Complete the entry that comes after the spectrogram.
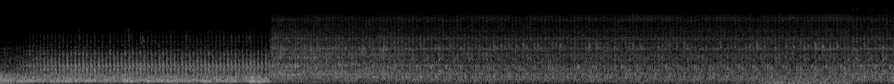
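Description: Old car's engine running: a steady drone heard from inside the cabin while driving, then, after an abrupt change about three seconds in, the engine idling with a fainter, fast, even pulse.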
